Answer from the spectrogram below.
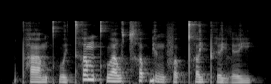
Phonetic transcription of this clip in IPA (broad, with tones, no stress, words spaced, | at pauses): pʰaː˨mkʷʰɐ˨j t̪ʰɐ˥mkʷʰaː˧w t͡sʰɐ˥p̚jɪ˨˧ŋfɐ˨˥p̚t̪ʰɐ˧j pʰe˨˩jle˨j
